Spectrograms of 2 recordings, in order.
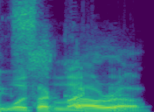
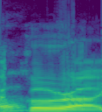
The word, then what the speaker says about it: Sakura: Just the way you pronounce it almost makes made it sound like sakura.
